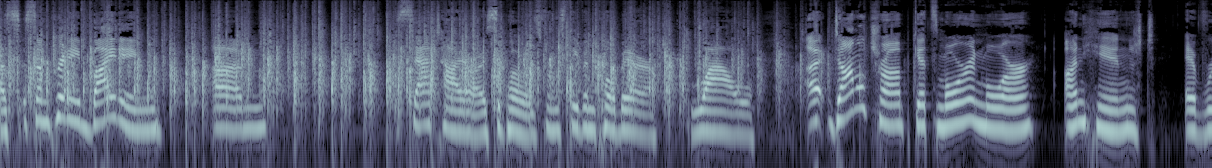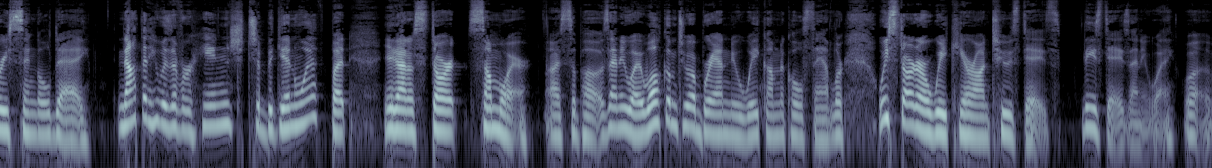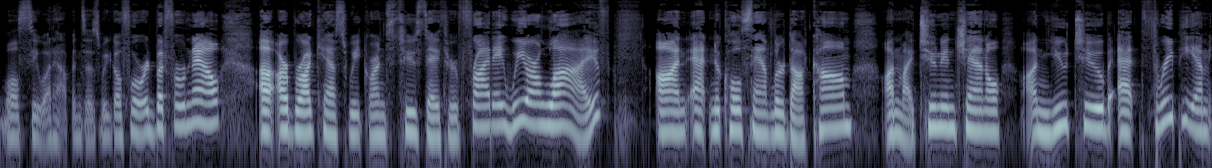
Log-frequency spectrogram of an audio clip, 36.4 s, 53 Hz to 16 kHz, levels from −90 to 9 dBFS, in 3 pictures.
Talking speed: 155 wpm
